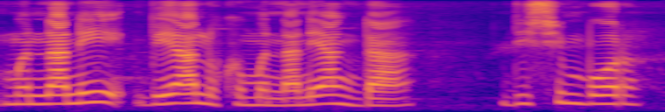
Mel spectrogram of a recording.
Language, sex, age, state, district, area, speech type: Bodo, female, 45-60, Assam, Udalguri, rural, spontaneous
